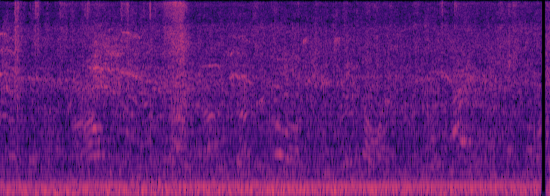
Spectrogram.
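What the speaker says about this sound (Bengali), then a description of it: "ওই যে আমাদের নৌকা ভাই চলে গেল।" A boat engine drones steadily as the craft pulls away from a ghat on the Ganges in Varanasi, a low continuous motor hum with faint crowd chatter in the background.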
